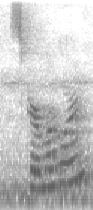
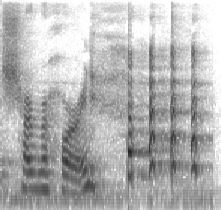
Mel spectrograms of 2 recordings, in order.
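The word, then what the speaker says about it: Schermerhorn: So and they're really really How do you pronounce that? Skirmhorn. Oh, I said I I was saying like Shermerhorn.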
